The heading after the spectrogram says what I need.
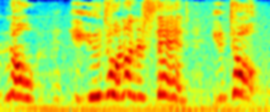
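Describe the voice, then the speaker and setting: Sobbing, shrill, desperate young mother-to-be. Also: a little slow, fairly bright tone. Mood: frightened pleading. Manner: pleading, broken, sobbing delivery. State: crying. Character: desperate bitten pregnant woman begging for her baby's life. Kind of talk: audio drama acting.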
